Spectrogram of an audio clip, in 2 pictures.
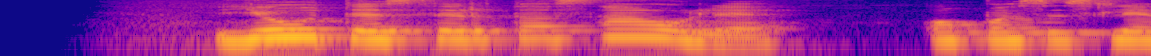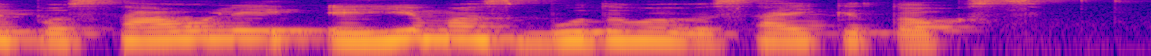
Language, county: Lithuanian, Šiauliai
